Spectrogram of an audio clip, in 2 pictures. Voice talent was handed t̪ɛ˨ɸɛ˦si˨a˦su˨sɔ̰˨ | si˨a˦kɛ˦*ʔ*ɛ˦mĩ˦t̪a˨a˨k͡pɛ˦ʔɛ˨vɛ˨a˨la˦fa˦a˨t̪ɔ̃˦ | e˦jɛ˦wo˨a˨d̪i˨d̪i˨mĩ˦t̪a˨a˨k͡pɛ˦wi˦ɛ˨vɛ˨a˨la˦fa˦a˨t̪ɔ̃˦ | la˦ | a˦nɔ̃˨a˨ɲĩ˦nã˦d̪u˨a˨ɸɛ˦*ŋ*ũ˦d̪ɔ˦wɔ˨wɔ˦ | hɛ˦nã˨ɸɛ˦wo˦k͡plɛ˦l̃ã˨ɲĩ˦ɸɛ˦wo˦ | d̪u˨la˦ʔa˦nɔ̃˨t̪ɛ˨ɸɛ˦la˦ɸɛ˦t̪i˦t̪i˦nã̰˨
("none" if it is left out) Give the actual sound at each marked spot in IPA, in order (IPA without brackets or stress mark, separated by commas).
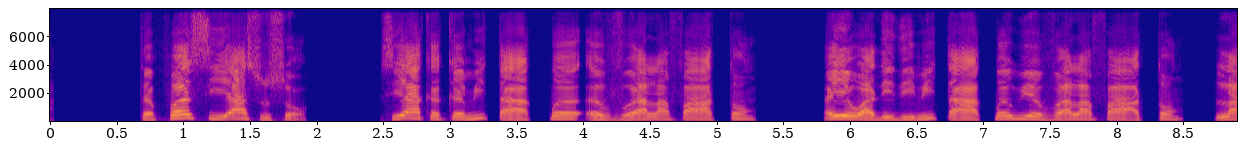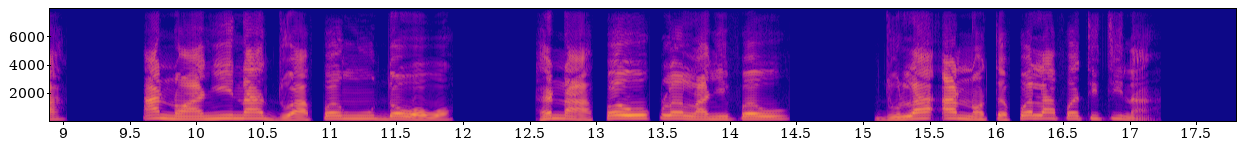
k, ŋ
